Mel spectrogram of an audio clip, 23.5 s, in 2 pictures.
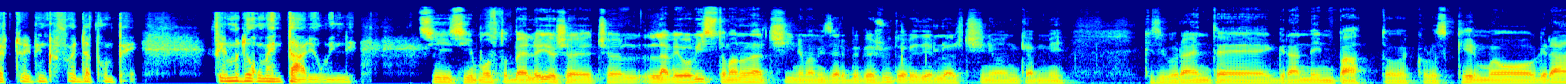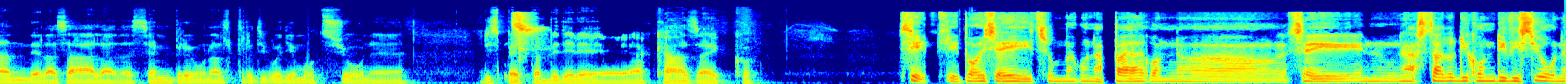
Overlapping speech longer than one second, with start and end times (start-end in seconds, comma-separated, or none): none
